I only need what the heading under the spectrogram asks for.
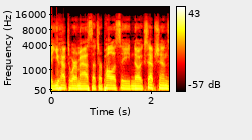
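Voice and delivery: ordinary delivery

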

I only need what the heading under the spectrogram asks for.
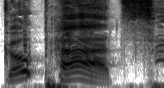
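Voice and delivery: loud, cheering cartoon rabbit voice. Continuing the Mark Wahlberg bit: sounds like Roger Rabbit. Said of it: "That definitely sounds like Roger Rabbit".

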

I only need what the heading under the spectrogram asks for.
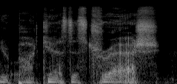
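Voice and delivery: slow, hushed whisper right at the ear. Voicing the cat whispering in one's ear: whispering as Smokey the cat. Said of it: "whispers in your ear".

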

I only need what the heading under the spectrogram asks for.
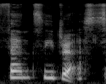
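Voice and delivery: imitated, put-on English accent. Mimicking how the other speaker says a phrase: mock English accent. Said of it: "that's offensive because I don't have an English accent".

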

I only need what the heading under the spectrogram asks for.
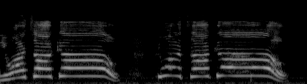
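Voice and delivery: put-on belligerent drunk scream, very high, drawn out. Retelling a drunk man screaming at sleeping bandmates: imitating a drunk screaming. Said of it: "he's screaming".

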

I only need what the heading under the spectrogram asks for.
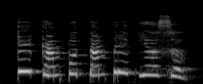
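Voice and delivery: very high, delighted, enthusiastic exclaiming. A narrator reads a character hopping from stone to stone, enthusiastic exclamation. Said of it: "exclamó Anica entusiasmada".

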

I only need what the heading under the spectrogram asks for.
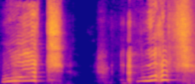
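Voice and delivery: very high, laughing, stunned disbelief. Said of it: "I was like".

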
